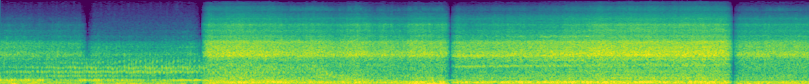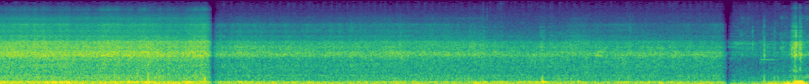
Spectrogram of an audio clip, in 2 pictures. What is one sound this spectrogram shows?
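Tyres rumble over a rough road surface.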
